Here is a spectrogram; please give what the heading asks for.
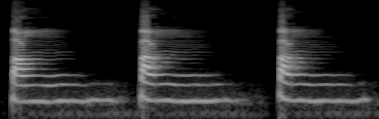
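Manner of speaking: long, even ringing bongs; bell bong. Acted. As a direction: ring it out like a big bell. The park bell rings.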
